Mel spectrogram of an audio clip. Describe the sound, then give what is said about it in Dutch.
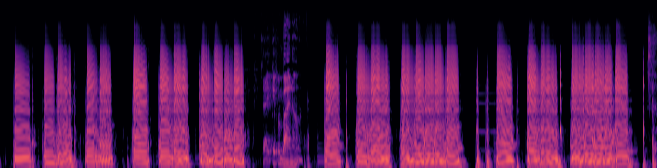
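A loud distorted electric guitar hammers out a choppy, repeating rock riff in short chord bursts, pausing briefly midway while someone says a few words before the riff resumes. “Volgens mij kan ik daar wel wat van spelen.”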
